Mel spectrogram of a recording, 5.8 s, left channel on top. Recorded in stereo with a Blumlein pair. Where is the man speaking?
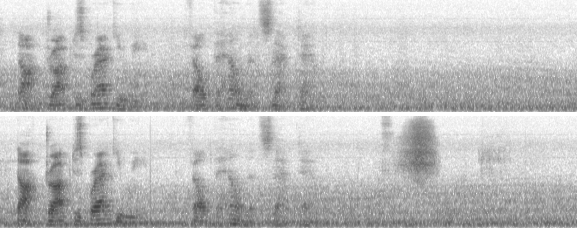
55° right, 0.7 m; by 3.3 s 30° left, 1.7 m.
